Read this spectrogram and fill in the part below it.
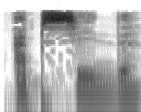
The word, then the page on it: abside: francais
